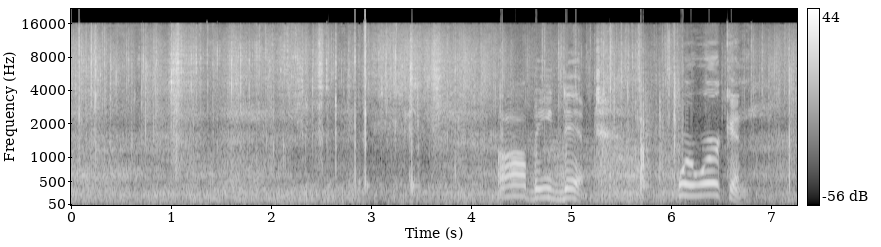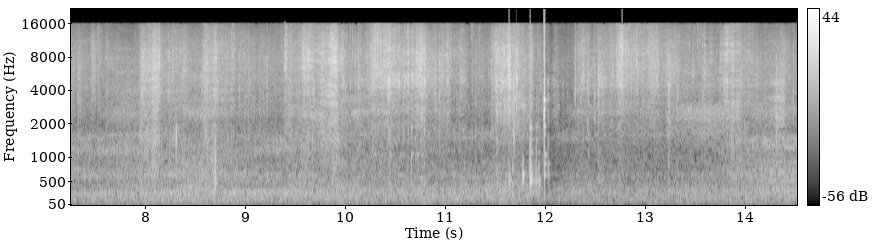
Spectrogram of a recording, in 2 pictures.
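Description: A brush fire crackles.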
